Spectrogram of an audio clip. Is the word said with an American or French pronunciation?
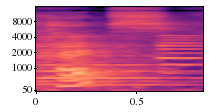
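French. It is said with a French-style pronunciation.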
